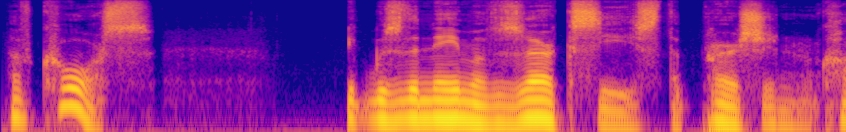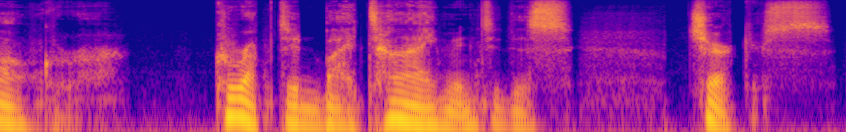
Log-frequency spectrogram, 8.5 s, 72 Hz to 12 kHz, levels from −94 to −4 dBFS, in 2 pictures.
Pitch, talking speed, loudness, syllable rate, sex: 100 Hz, 105 wpm, -19 LUFS, 4.1 syllables/s, male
